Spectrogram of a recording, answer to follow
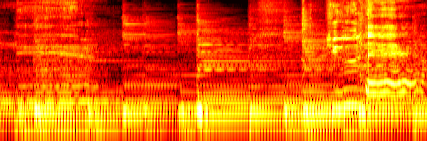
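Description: Acoustic guitar strummed steadily, with a man singing a held, wavering note near the end.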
